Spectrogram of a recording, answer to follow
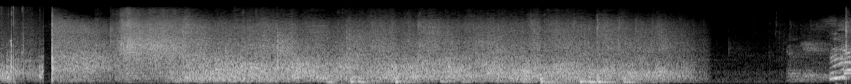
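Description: Hundreds of small rubber super balls raining onto a hard floor and bouncing, a dense crackling clatter that dies away suddenly about seven seconds in.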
